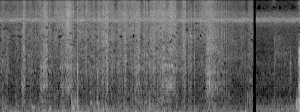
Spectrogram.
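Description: Cloth wiping glass cleaner across the inside of a car windshield: a run of irregular rubbing strokes that cuts off suddenly about five seconds in.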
